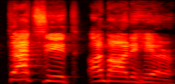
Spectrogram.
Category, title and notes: Speech > Solo speech
That's it, I'm out of here
argument, human, mad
